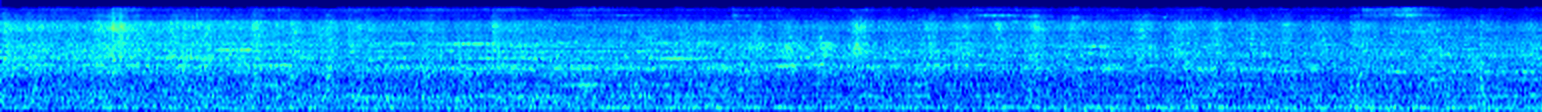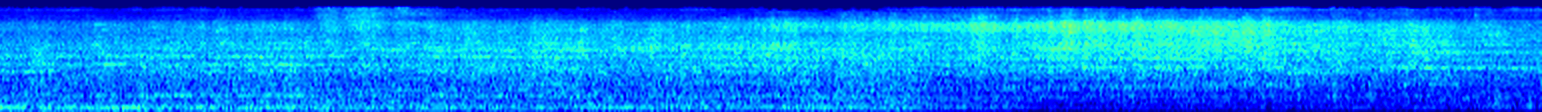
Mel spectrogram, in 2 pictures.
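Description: Double-stack intermodal freight cars rolling past at close range, their steel wheels running steadily on the rails. The low rumble thins out about twelve seconds in as the last cars go by.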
